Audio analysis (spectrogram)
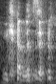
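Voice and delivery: laughing. Real, not acted. Laughing at lizard joke.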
